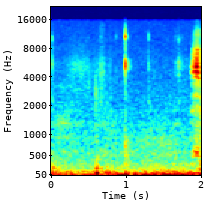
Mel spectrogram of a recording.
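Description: Quiet room tone with a few faint light clicks, about one a second, from a hand handling the small circuit board and its wires.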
